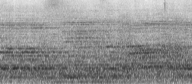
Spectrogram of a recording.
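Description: Choir singing a communion hymn, several voices on held notes that change every half second or so.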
